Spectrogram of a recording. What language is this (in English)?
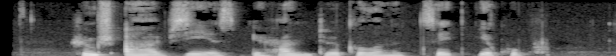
Abkhazian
